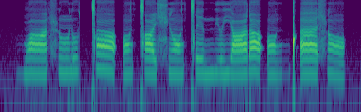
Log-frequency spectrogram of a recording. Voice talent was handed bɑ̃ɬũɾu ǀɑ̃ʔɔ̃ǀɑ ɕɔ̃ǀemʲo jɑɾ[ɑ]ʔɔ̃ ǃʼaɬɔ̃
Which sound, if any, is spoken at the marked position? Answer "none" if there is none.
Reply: ɑ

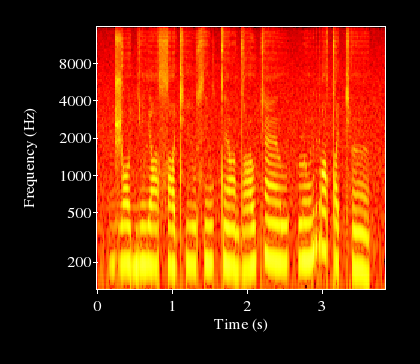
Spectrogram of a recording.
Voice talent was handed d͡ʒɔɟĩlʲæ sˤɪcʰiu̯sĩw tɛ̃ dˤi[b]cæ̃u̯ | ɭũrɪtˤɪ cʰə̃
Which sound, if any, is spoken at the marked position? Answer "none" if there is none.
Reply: w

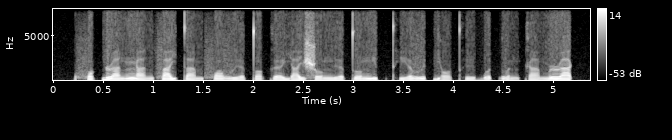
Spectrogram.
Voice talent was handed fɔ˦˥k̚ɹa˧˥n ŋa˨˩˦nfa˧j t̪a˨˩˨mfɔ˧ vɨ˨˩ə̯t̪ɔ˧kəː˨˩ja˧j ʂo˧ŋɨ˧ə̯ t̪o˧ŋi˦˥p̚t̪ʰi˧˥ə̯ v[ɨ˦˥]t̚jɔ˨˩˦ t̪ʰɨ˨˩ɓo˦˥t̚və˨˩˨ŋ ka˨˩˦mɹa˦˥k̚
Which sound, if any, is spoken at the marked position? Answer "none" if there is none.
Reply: ɨ˦˥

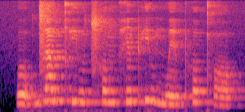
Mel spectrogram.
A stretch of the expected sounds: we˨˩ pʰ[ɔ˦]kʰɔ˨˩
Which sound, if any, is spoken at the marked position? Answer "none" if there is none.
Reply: ɔ˦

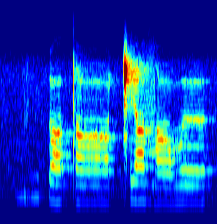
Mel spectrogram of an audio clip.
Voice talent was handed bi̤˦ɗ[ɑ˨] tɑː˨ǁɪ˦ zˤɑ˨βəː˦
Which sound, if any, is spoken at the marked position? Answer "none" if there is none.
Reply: ɒ˨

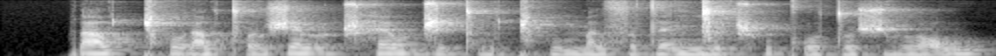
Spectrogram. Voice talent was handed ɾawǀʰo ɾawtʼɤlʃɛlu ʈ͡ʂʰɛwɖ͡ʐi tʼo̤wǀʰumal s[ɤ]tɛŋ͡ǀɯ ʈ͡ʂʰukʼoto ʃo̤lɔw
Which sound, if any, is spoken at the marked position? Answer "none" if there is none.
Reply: ɤ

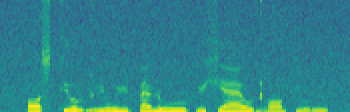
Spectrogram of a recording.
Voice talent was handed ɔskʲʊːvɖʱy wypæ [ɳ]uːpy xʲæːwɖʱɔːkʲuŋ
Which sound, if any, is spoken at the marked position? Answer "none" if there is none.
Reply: ɳ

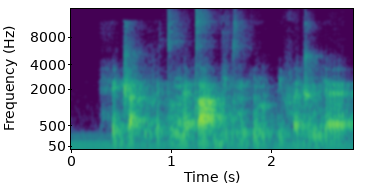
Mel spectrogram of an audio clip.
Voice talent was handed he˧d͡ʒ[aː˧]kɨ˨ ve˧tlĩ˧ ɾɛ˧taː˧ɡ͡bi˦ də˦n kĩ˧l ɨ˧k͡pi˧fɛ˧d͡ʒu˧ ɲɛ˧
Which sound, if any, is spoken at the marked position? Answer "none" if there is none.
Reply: a˧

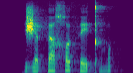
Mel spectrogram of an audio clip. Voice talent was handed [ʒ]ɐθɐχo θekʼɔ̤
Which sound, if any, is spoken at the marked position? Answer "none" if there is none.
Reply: ʒ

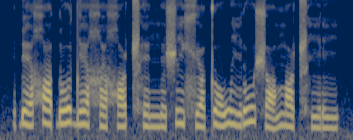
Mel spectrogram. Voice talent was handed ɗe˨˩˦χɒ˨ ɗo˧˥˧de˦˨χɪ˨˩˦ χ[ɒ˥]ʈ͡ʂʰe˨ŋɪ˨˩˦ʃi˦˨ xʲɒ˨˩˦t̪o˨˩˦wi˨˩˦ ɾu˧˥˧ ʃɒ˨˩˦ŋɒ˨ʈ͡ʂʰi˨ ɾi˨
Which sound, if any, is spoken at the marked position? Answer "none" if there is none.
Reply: ɒ˩˥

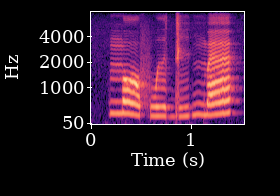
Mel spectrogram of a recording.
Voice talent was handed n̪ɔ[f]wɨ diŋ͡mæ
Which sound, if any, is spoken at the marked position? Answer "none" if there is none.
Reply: f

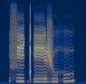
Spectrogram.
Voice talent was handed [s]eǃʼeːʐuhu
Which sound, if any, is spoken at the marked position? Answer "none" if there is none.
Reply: s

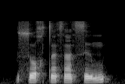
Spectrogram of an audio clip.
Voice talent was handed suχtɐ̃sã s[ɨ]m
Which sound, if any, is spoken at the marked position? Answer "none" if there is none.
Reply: ɨ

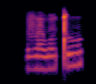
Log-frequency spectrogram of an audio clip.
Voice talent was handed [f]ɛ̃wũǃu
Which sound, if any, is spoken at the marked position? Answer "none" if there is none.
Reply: v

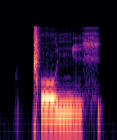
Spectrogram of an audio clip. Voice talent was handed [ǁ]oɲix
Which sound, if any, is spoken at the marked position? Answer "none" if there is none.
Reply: ǁ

